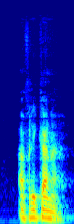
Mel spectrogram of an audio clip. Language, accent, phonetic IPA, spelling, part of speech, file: Catalan, Valencia, [a.fɾiˈka.na], africana, adjective / noun, LL-Q7026 (cat)-africana.wav
- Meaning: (adjective) feminine singular of africà; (noun) female equivalent of africà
